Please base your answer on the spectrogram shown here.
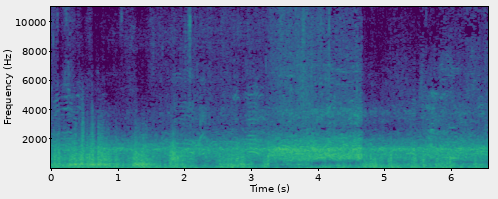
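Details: Snow geese gathered on migration at Middle Creek, Pennsylvania, 2023, an enormous flock; a continuous honking chorus with a brief dip in volume, then individual calls stand out above the mass.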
